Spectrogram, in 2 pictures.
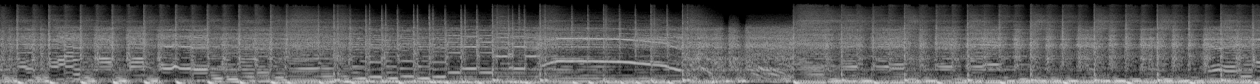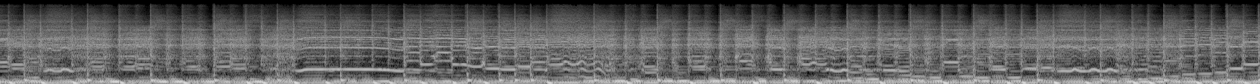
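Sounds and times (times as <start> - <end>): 
powerful hard rock music: 0.0 - 25.2.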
